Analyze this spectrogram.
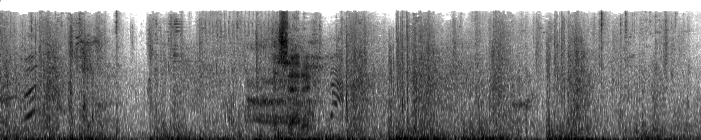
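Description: Gunfire and blasts crackle in quick bursts.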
